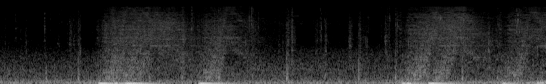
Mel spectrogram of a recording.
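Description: An electric gun fires in crackling bursts.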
